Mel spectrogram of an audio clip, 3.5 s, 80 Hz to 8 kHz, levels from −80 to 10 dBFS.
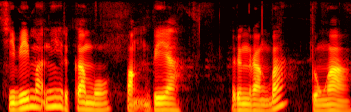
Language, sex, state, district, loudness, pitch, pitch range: Garo, male, Meghalaya, South Garo Hills, -20 LUFS, 125 Hz, 115-150 Hz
